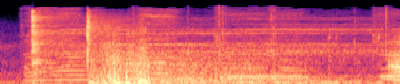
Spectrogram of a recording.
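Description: Background music, with a gas stove burner being lit under a pot: a sharp click and then the short rush of the gas catching, about half a second in.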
